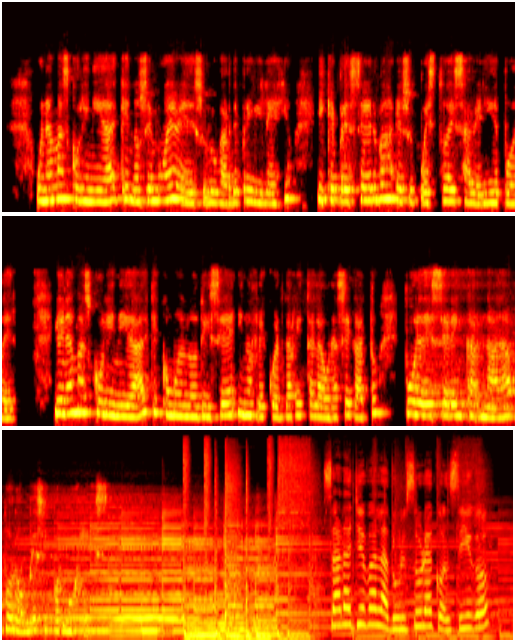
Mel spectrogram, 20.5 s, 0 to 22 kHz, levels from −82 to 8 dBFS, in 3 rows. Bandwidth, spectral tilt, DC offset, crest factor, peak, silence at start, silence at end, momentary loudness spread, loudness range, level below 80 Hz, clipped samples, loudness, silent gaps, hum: 19 kHz; -5 dB/octave; under 0.1%; 14 dB; -2 dBFS; 0.15 s; 0 s; 7 LU; 3 LU; -32 dBFS; under 0.1%; -15 LUFS; none; none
